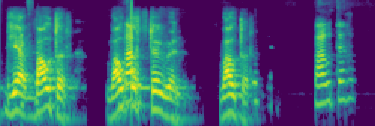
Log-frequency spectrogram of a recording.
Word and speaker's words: Wouter: Oh, my teammate Wouter is leading the race.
